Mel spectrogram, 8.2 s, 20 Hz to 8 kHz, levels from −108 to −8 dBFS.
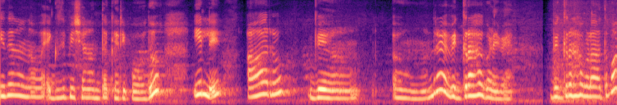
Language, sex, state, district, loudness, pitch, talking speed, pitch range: Kannada, female, Karnataka, Raichur, -17 LUFS, 260 Hz, 95 wpm, 225-325 Hz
